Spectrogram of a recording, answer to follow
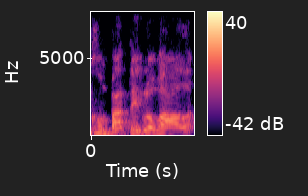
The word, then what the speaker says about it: Combate Global: I mean, and you're also part of the commentating team at Combate Global, right? Am I pronouncing that correct? Yes, you were pronouncing Combate Global completely correct.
